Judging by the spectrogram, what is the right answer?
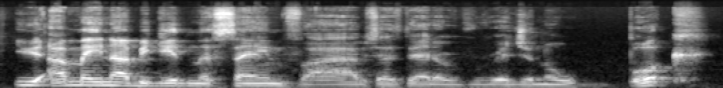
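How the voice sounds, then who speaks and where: A man's voice: fairly low pitch, expressive, normal speed, crowd noise. A man in his thirties chatting casually as a panelist, with a wry manner. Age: 30s. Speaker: panelist on a comics discussion show. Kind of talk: casual chat.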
